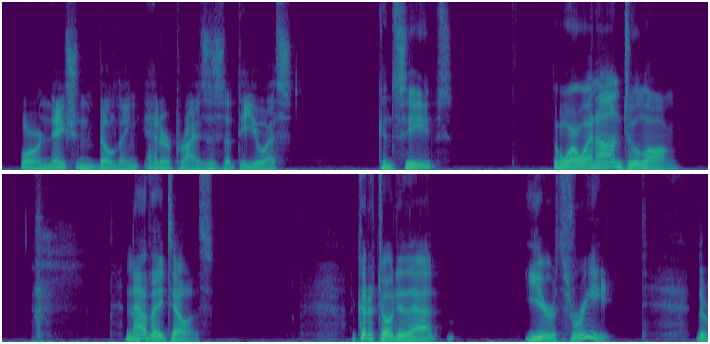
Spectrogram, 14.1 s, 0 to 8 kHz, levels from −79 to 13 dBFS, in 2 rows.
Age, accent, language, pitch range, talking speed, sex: 60-79, American, English, 80-120 Hz, 110 wpm, male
